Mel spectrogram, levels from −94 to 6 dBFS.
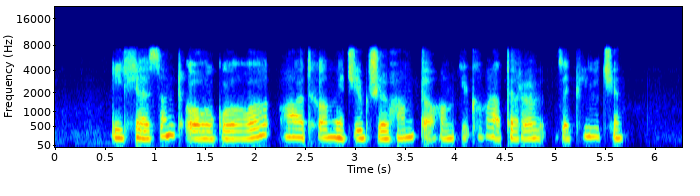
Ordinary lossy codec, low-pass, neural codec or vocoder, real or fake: Opus, 16 kbps; 7.2 kHz; codec, 24 kHz, 1.5 kbps, HILCodec; fake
